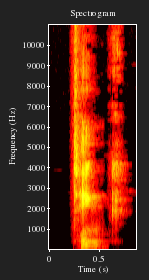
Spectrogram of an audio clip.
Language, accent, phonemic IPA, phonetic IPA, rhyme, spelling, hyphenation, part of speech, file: English, Australia, /ˈtɪŋk/, [ˈtʰɪŋk], -ɪŋk, tink, tink, verb / noun, En-au-tink.ogg
- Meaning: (verb) To emit a high-pitched sharp or metallic noise; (noun) A sharp, quick sound; a tinkle; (verb) To unknit; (noun) A member of the travelling community. A gypsy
